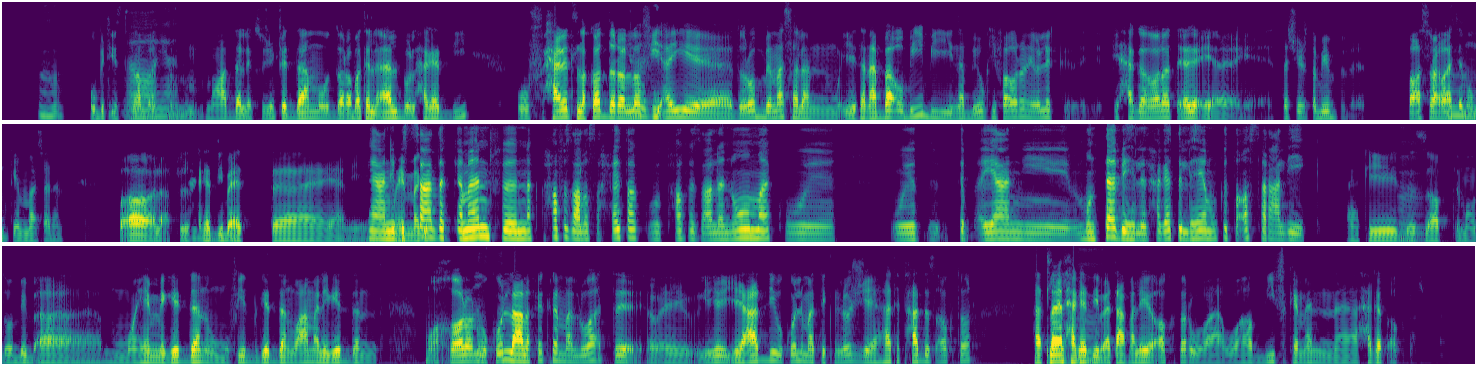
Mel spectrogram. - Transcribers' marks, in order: in English: "Drop"; tapping
- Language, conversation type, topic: Arabic, podcast, إزاي التكنولوجيا غيّرت روتينك اليومي؟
